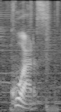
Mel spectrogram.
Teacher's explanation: yo pronunciaría la Q tal cual, es decir, quarts, como si agregara una pequeña U entre la Q y la A, para diferenciarlo de cars.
